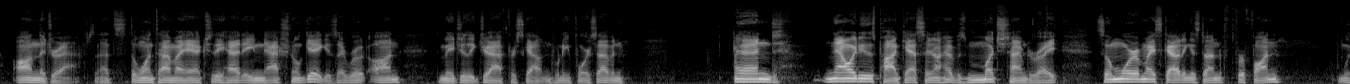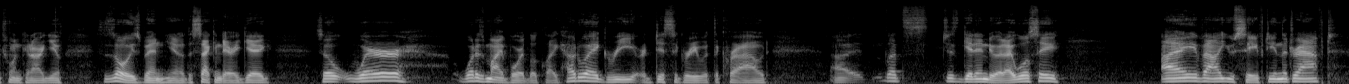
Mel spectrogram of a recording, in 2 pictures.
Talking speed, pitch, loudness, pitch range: 210 wpm, 100 Hz, -24 LUFS, 95-130 Hz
